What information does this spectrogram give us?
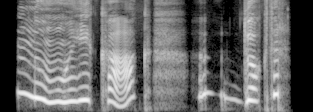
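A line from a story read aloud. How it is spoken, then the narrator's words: Trembling question. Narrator (Russian): спросила медсестра дрожащим голосом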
